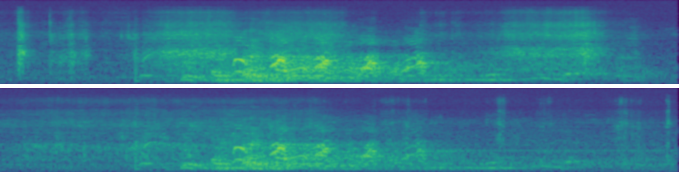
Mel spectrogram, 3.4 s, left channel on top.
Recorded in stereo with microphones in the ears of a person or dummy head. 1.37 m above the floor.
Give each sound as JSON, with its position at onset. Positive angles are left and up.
{"t": 0.7, "sound": "laughter", "side_deg": -10, "distance_m": 1.5}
